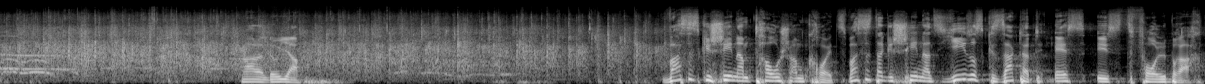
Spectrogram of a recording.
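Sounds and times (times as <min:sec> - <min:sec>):
audience applause: 0:00.0 - 0:07.1
speech: 0:02.4 - 0:03.2, 0:06.6 - 0:12.0.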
